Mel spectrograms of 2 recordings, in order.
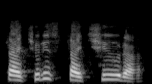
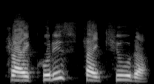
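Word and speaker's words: Trichuris trichiura: Okay, infection with ট্রাইচুরিস ট্রাইচিউরা is known as ট্রাইকুরিয়াসিস। তোমাদেরকে আমি আগেই বলছি উচ্চারণটা হবে কে দিয়ে, ট্রাইকুরিস ট্রাইকিউরা।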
